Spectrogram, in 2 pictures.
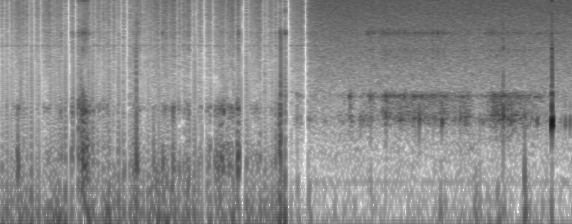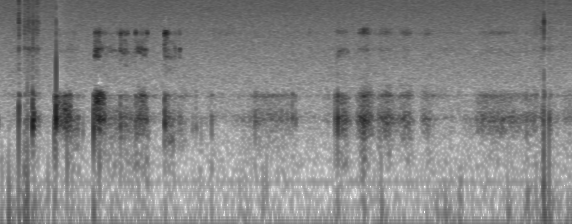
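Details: Bowel sounds heard through a stethoscope on the belly, audible even near the heart and clearer without pressing hard: a loud handling burst, then low gurgling and rumbling with bubbly pops, active borborygmi.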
